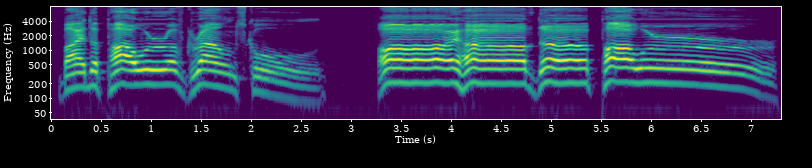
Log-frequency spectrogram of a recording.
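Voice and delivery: very loud, slow, drawn-out proclamation; battle cry. Acted. E-Man raises his sword and shouts his power call. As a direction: roar it out like a superhero transformation.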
